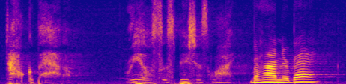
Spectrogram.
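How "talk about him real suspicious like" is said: whisper. A narrator's reading. Folks gossiping behind backs.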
